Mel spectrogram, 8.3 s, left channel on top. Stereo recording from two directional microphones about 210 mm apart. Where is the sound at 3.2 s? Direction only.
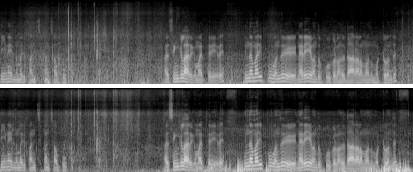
50° right (ahead or behind).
